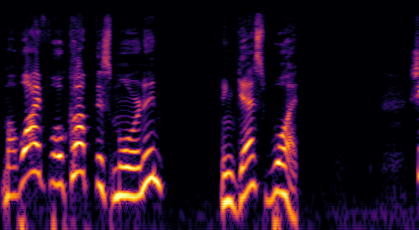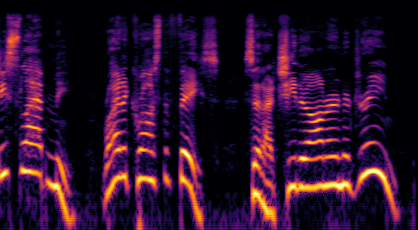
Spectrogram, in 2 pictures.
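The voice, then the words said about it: Imperfect blue-collar comedian voice impression. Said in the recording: “That's my Larry the Cable Guy impression. ... The accent was a little not all the way there. ... It's my stage man voice. ... Like the blue collar.”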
